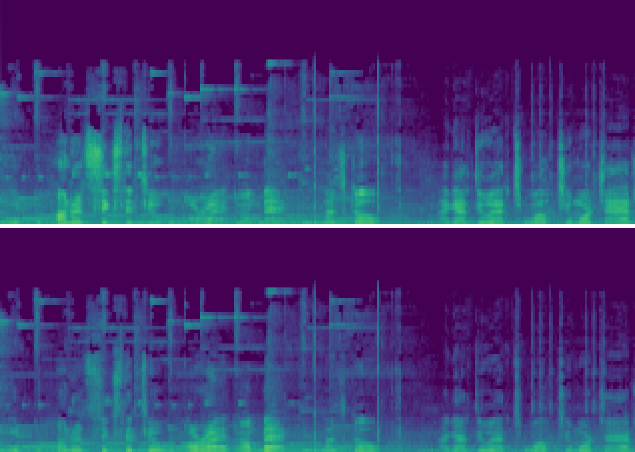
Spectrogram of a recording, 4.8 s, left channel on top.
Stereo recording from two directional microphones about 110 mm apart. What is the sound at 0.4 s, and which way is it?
Speech, centre (ahead or behind).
